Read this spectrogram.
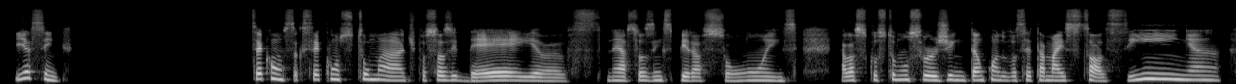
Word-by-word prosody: E 255 +4 +1
assim 285 -10 -1 1.9
você 255 - +7
conse 245 -6 +1
você 225 - -1
costuma, 225 -5 0
tipo 190 +2 -12
as 195 - -3
suas 200 -1 +1
ideias, 175 -3 +1
né, 185 -1 0
as 180 0 -1
suas 190 0 -2
inspirações, 180 -1 -3 0.4
elas 190 +2 +1
costumam 215 +1 -2
surgir 200 -1 +3
então 195 0 0
quando 195 -2 -3
você 185 +2 -4
tá 195 0 0
mais 185 0 +1
sozinha, 210 +3 +2
195 Hz, 110 wpm, -22 LUFS, 180-215 Hz, 1.9 s, você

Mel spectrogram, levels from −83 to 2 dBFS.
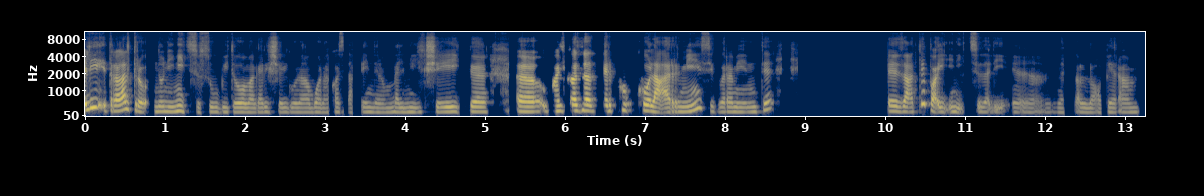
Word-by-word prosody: E - - +10
lì 375 - +5
tra 215 - +3
l'altro, 255 -7 +4
non 195 0 -3
inizio 195 -2 -3
subito, 175 0 -4
magari 170 +1 -6
scelgo 175 -1 -6
una 170 0 -7
buona 170 -1 -8
cosa 180 -1 -11
da 165 - -13
prendere, 180 -2 -9
un 170 +1 -10
bel 175 -1 -6
milk 175 +1 -8
shake, 185 +1 0 0.3
ehm, 190 -1 +7 0.2
qualcosa 225 +2 +6
per 220 0 +1
coccolarmi 220 - +2
sicuramente. 185 - -5 1.4
Esatto 200 - 0
e - - +2
poi 185 - 0
inizio 180 0 -7
da 185 - -7
lì, - - -12
ehm, 170 -1 -13
mi - - -26
metto 170 -1 -18
all'opera. 170 +1 -9
185 Hz, 150 wpm, -21 LUFS, 175-205 Hz, 1.4 s, E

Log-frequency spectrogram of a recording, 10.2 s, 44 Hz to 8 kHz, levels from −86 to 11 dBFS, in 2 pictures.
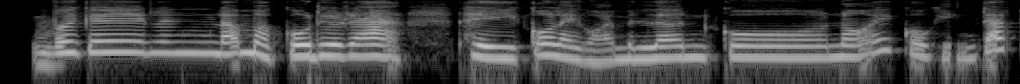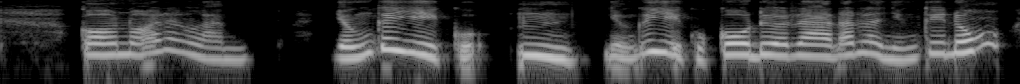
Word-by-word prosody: với 150 +1 0
cái 310 0 0
đánh 300 -1 -3
đó 280 - +2
mà 290 -5 +1
cô 245 +3 +3
đưa 250 0 +2
ra, 250 -1 +2 0.3
thì 220 -4 +1
cô 265 -1 +1
lại 230 -4 -1
gọi 180 -1 -7
mình 210 0 -2
lên 225 +1 -1
cô 230 -1 -2
nói, 240 +9 -3
cô - - -4
khiển 225 -2 -12
trách. 370 - +1 0.4
Cô 270 -1 +2
nói 275 +4 -2
rằng 340 -5 -6
là 210 -4 -6 0.5
"Những 230 +6 +2
cái 365 -3 +5
gì 265 -6 +3
của" - - -5 0.2
ừm, 250 -5 +4 0.2
"Những 240 -3 -3
cái 325 +3 +3
gì - - +1
của 200 - -8
cô 270 +6 +5
đưa 265 0 +3
ra 250 -1 +2
đó 265 +3 0
là 295 -2 -1
những 210 -2 -3
cái 290 +2 -2
đúng, 330 - +4
250 Hz, 235 wpm, -22 LUFS, 225-290 Hz, 0.5 s, cái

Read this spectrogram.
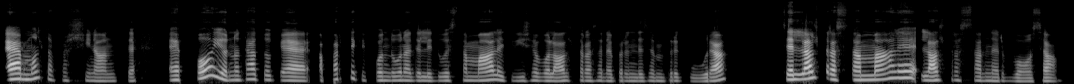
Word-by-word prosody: È 240 +3 +12
molto 255 +2 -3
affascinante. 170 -4 -9 0.3
E 210 0 -1
poi 335 +2 +3
ho - - +3
notato 210 +2 -4
che, 195 -1 -8
a 175 -2 +1
parte 240 +4 -8
che 195 -8 -22
quando 185 -1 -7
una 190 -1 -3
delle 180 -1 -7
2 180 +1 -9
sta 180 +1 -12
male 190 +3 +1
ti 170 - -30
dicevo 175 +1 -10
l'altra 170 +2 -4
se 175 +1 -14
ne 165 -1 -10
prende 165 0 -11
sempre 165 +1 -13
cura, 160 +5 0 0.5
se 225 - +6
l'altra 255 +2 +6
sta 210 -1 0
male 245 +9 +3
l'altra 195 +1 +1
sta 185 -1 -12
nervosa. 160 -2 -7
185 Hz, 180 wpm, -25 LUFS, 170-215 Hz, 0.5 s, È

